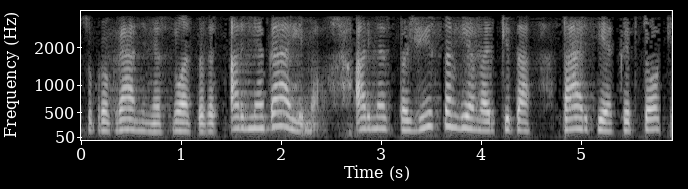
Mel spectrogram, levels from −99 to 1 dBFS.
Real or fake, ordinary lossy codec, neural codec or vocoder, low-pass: fake; AAC, 16 kbps; codec, 16 kHz, 4.8 kbps, FACodec; 3.6 kHz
